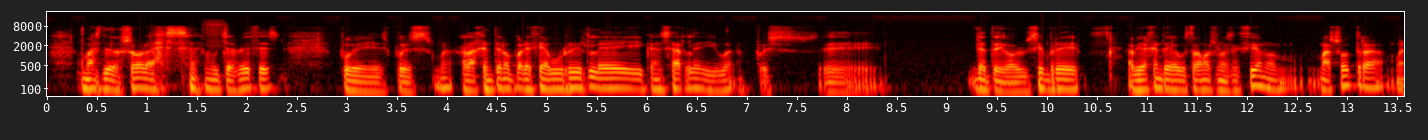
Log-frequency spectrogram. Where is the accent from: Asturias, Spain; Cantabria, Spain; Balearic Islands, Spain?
Asturias, Spain; soy un asturiano, vivo en Gijón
